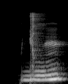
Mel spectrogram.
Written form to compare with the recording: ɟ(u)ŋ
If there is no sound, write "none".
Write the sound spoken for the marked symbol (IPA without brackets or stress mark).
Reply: u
